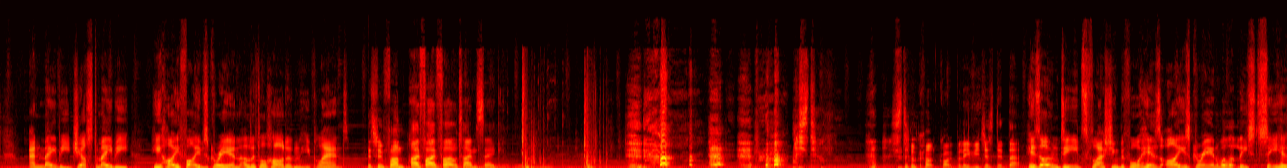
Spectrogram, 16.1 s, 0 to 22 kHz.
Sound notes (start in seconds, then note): 7.2 smack; 7.8 hysterical laughter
